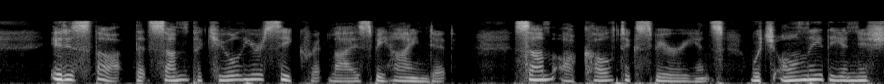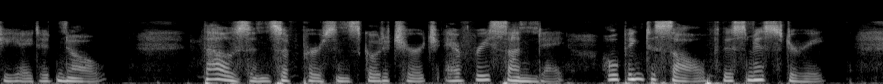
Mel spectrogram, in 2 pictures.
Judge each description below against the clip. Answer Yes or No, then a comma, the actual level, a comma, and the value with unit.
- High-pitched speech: No, medium, 170 Hz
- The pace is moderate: No, slow, 100 wpm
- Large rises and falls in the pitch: Yes, wide, 5.9 semitones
